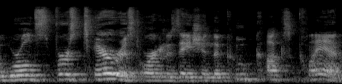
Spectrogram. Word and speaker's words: Ku Klux Klan: first terrorist organization, the Ku Klux Klan, right? Don't mispronounce that or misspell it. You'll sound like an idiot. Ku, K-U, Klux Klan, not the Klu Klux Klan.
